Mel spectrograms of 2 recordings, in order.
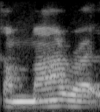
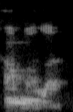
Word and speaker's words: Kamara: But the name Kamara is actually Kamala.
